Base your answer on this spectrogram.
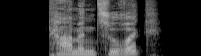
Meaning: first/third-person plural preterite of zurückkommen
- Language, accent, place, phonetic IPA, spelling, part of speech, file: German, Germany, Berlin, [ˌkaːmən t͡suˈʁʏk], kamen zurück, verb, De-kamen zurück.ogg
